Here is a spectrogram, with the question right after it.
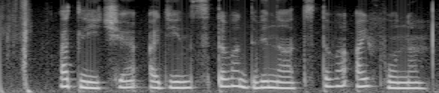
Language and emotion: Russian, neutral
